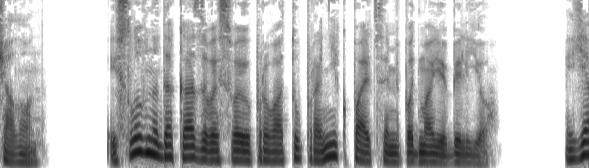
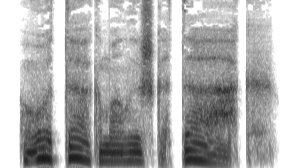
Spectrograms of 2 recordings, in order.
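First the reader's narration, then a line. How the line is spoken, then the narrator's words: Hoarse unrecognizable whisper. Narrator (Russian): хриплый шепот, изменившийся до неузнаваемости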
